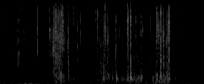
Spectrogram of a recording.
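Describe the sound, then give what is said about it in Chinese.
Crinkly tearing as the wrapping on a cake is ripped open, several short, faint bursts of crackling plastic that fade out at the end. “你拆下蛋糕包装，然后喂我。”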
